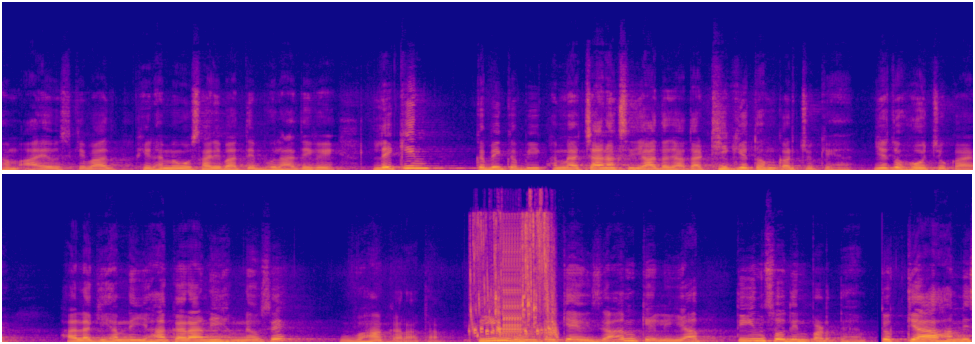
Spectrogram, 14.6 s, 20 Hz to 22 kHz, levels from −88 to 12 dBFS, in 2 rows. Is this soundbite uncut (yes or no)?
no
